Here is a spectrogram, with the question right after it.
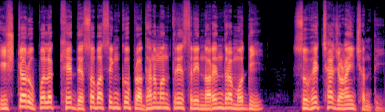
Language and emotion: Odia, neutral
